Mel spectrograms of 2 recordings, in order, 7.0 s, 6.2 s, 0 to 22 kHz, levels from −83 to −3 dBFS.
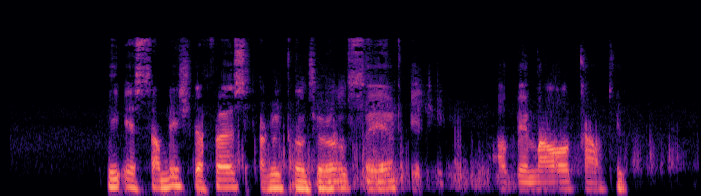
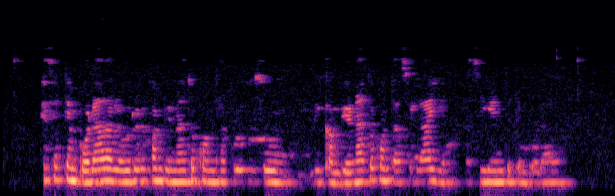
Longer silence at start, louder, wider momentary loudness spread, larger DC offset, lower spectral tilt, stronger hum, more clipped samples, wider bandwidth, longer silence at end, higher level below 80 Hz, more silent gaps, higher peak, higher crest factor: first, 1.1 s vs 0.4 s; second, -26 LUFS vs -23 LUFS; first, 18 LU vs 13 LU; neither; about the same, -6.5 dB/octave vs -7 dB/octave; neither; neither; first, 11.5 kHz vs 7.6 kHz; first, 0.75 s vs 0.45 s; first, -50 dBFS vs -70 dBFS; neither; second, -10 dBFS vs -6 dBFS; about the same, 18 dB vs 18 dB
